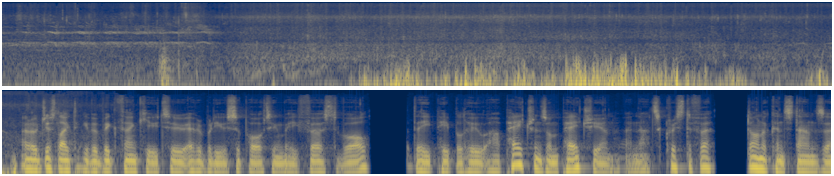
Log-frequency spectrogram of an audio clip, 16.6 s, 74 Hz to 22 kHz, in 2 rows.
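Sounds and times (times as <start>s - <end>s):
seagulls calling: 0.0s - 2.4s, 7.7s - 9.3s
sea waves rushing: 0.0s - 9.4s
speech: 1.6s - 1.9s, 8.5s - 16.5s.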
